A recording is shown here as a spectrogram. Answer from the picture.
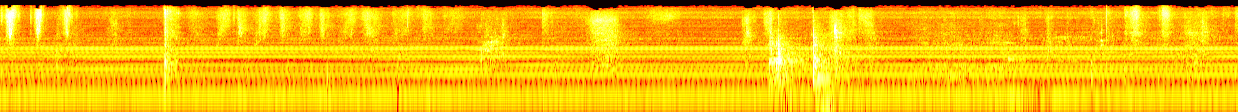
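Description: Steady electric hum of a table saw's motor running, with a few light knocks and a short, louder noisy burst about eight seconds in.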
